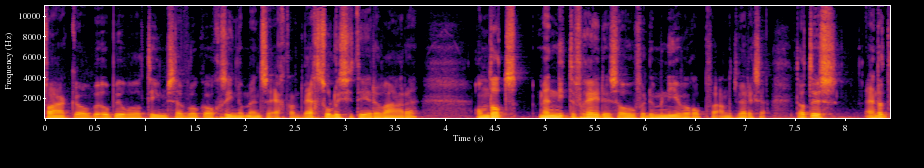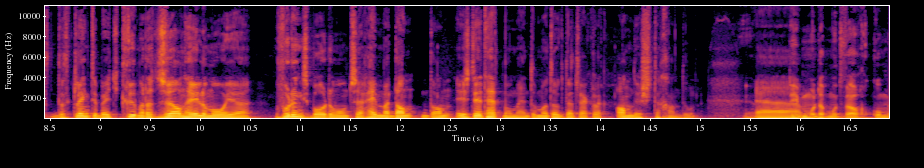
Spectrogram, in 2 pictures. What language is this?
Dutch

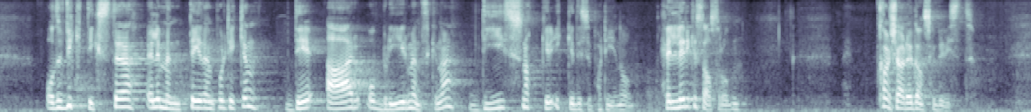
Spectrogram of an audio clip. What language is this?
Norwegian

